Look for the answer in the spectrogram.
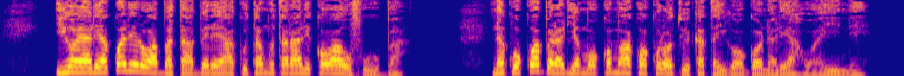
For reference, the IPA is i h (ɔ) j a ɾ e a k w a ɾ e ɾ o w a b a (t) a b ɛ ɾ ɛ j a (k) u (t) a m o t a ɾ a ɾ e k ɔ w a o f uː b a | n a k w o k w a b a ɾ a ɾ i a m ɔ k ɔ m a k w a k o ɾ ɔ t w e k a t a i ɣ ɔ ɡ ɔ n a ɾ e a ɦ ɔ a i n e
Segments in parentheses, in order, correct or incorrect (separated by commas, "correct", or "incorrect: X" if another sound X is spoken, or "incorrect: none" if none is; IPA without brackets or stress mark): correct, correct, correct, correct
